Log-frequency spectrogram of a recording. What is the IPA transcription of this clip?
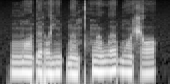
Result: ŋ͡mɔ̃ɗəɾojĩ ɓə̃kʷʰã wəbɔ̃ʃɔ

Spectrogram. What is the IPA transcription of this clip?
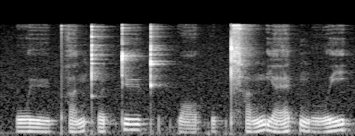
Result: wyː˨˩ pʰɐ˨˥nkʰɵ˨˥t̚t̪yː˥kʰɪ˧k̚ pɔː˨kʷɐ˧p̚ t͡sʰɐ˨˥ŋjɛː˨˥k̚ŋuː˨˥j

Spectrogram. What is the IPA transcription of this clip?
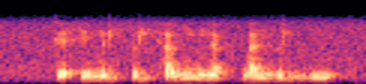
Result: kɛ˧he˧ nə̰˧˥jhə̰˧˥j ha˨˦wmu˧na˦˥k̚ hwa˧nɣə˧˩j mi˧n

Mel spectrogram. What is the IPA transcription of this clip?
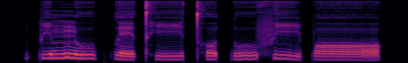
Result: pi˧˥mnuː˧k̚ le˩˧t̪ʰiː˩ t̪ʰo˧˩t̚ʋu˧ fiː˥˨pɔː˧˩

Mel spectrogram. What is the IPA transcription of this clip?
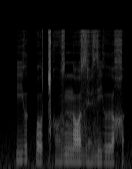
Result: jɯ˦k͡po˨ǀʰɔ̤˦znɔ˦ zɛ̤˦zjɯː˦χ

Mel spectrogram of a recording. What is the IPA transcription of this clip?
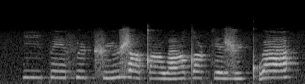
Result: ipefy ʈ͡ʂyʐatˤʌ wadˤike ʐykʷʼa

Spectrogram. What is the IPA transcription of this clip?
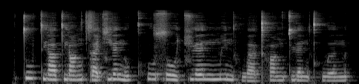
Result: t̪u˥t̪jä˧˥ t̪jɑ˧˥ŋt͡sä˨˩t͡ɕjɛ˥˩n u˥kʰu˥ so˥˩ʊ̯ t͡ɕɥɛ˥nmi˥˩n kwä˨˩kʰɑ˥ŋt̪ɥɛ˥˩nkʰwə˥n

